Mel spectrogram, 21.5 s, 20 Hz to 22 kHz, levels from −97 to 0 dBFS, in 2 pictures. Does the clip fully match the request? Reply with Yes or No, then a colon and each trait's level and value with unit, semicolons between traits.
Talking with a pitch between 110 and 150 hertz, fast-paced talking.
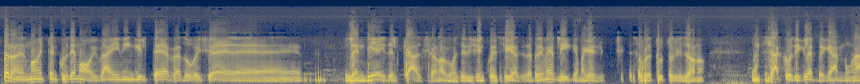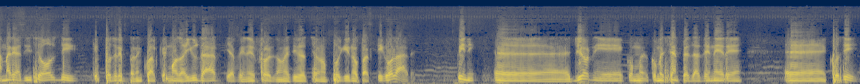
No: very low, 95 Hz; fast, 180 wpm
